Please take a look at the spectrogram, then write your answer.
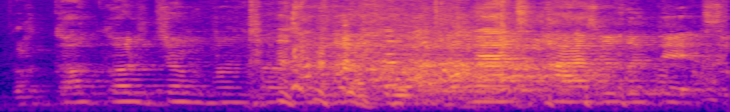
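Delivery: imitated garbled airport announcer; mock announcement ending loud and drawn-out. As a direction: mimic a German tannoy call, drawing out the name loudly. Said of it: "an announcement to the entire airport".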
